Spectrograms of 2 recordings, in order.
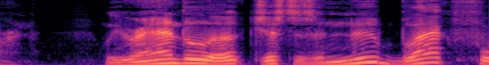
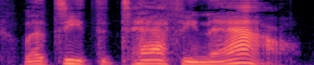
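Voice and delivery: mildly pleading, raised pitch; begging; 6 semitones higher, 5 dB louder than usual. A narrator's reading. Children beg for the saved taffy, pleading lightly. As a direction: coax for a treat, a little higher. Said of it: "they begged".

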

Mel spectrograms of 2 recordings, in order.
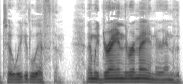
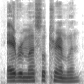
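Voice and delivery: ordinary delivery, nothing marked

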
